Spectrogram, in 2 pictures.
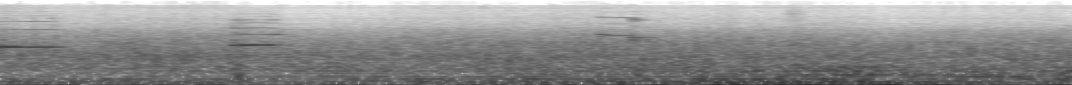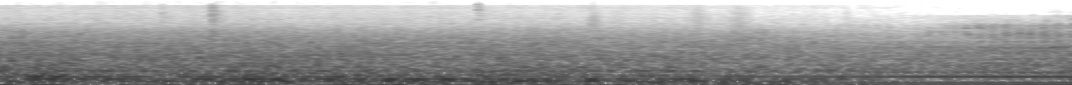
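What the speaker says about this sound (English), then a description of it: "buckle up, we are cleared for takeoff" A propeller airplane's engine drones steadily and loudly at close range during takeoff, a continuous rumbling roar holding throughout.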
